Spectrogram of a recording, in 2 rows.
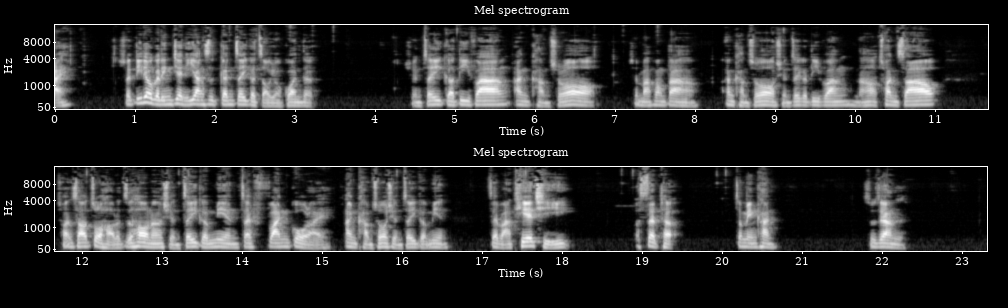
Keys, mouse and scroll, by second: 0.0 super+2, 1.1-2.2 middle drag, 2.3 shift+middle click, 3.0 shift+middle click, 4.7 click, 6.4 scroll down 2, 6.9 shift+middle click, 8.8 ctrl+click, 10.2 click, 11.7 click, 13.0 click, 13.6-14.7 middle drag, 15.6 ctrl+click, 17.2 click, 18.5 click, 19.7 click, 20.7-21.3 scroll up 2.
